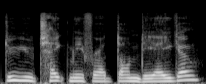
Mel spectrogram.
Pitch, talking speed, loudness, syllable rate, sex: 160 Hz, 235 wpm, -13 LUFS, 4.6 syllables/s, male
